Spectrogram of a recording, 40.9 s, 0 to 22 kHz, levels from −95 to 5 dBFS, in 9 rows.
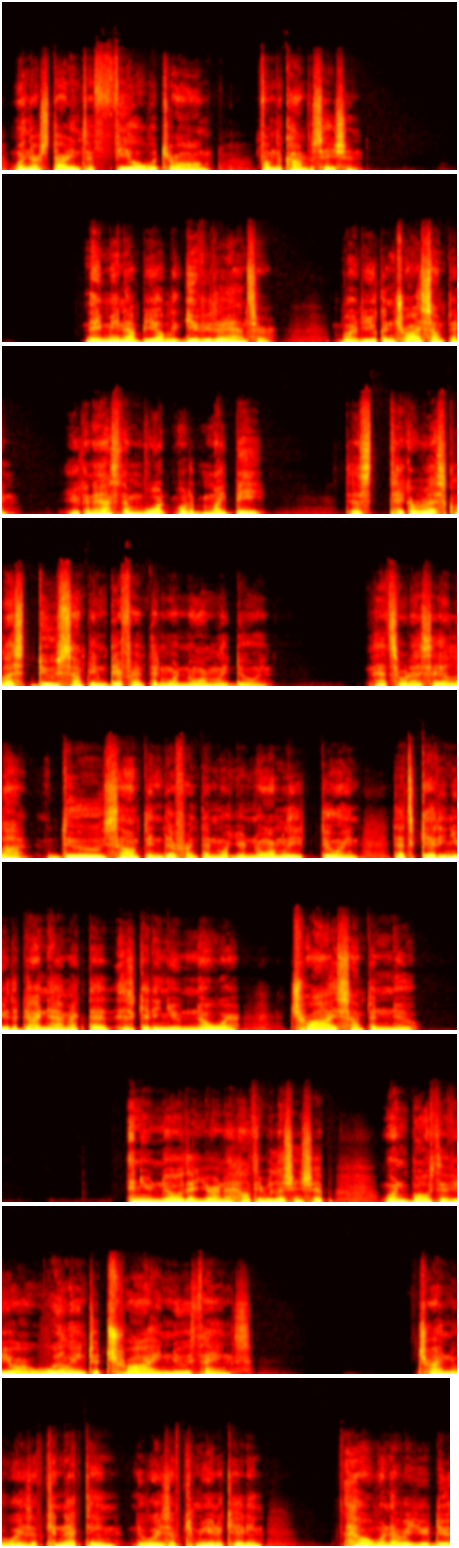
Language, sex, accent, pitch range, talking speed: English, male, American, 95-110 Hz, 155 wpm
